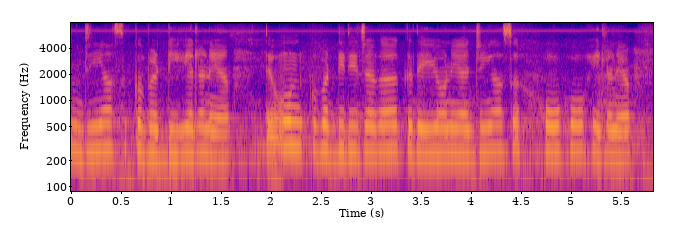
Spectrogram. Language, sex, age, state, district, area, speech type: Dogri, female, 18-30, Jammu and Kashmir, Udhampur, rural, spontaneous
